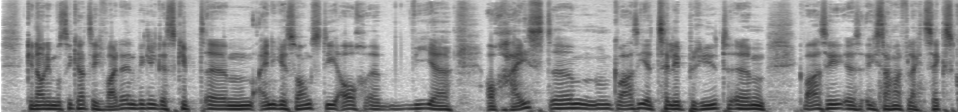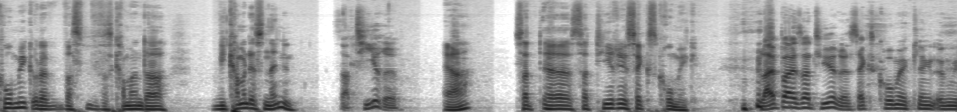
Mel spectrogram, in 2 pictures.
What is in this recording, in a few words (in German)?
Schubsetanz Ansage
